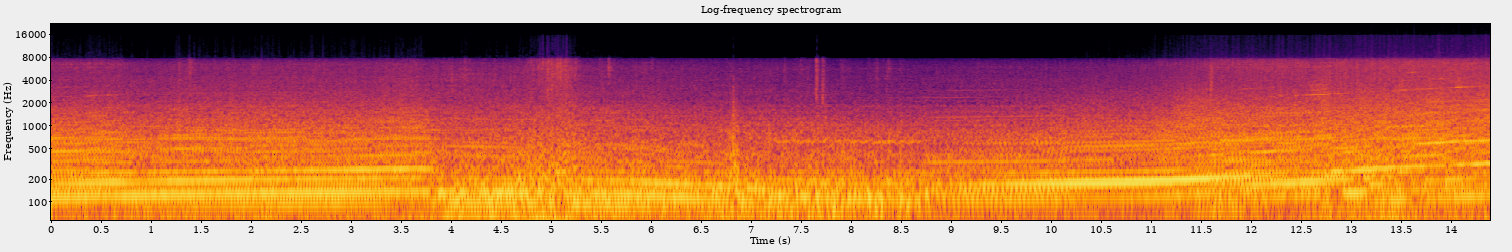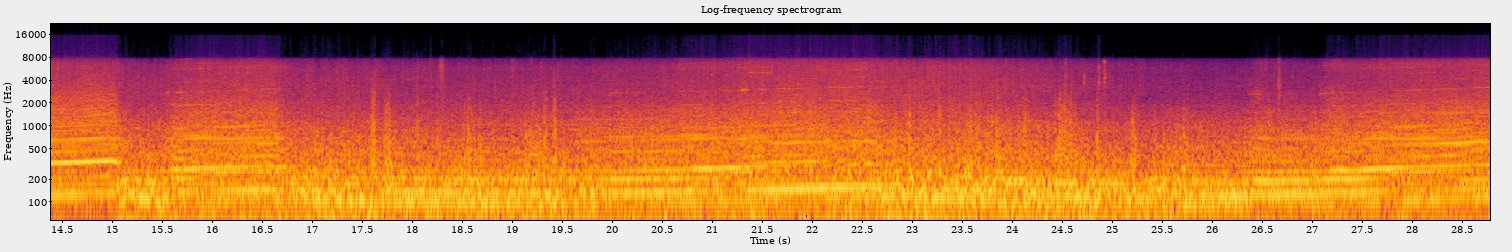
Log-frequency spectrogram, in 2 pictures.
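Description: Shelby GT500's supercharged V8 under hard acceleration on track, heard from inside the cabin: loud, its pitch climbing repeatedly and dropping back with each shift or lift for a corner, with steadier stretches between.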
